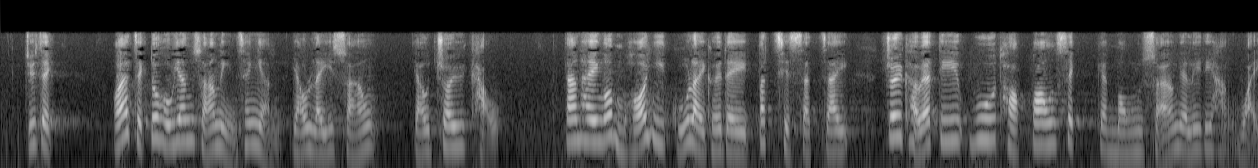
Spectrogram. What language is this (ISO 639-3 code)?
yue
